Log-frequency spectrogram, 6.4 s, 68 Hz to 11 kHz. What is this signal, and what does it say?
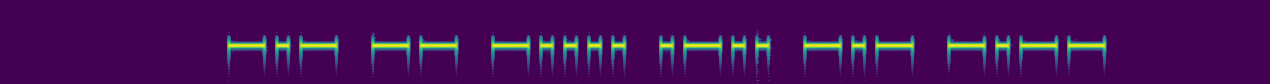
Morse code, heard as a keyed tone, about 20 wpm, 700 Hz. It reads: KM6LKY
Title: USA Call Signs - 6 Characters - Repeated 2x - 20wpm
